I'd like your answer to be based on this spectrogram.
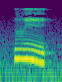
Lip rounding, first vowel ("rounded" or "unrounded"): unrounded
